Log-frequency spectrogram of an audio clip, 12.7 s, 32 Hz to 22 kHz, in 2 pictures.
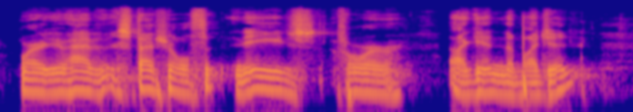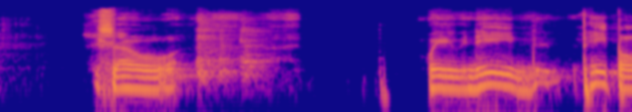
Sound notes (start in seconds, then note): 8.0 cough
